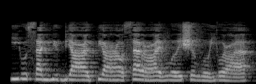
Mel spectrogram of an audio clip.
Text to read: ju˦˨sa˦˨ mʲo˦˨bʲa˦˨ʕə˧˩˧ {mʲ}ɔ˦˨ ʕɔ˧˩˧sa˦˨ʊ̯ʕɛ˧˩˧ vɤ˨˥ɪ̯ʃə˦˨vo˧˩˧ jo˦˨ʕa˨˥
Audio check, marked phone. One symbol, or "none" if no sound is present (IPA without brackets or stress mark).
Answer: pʲ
